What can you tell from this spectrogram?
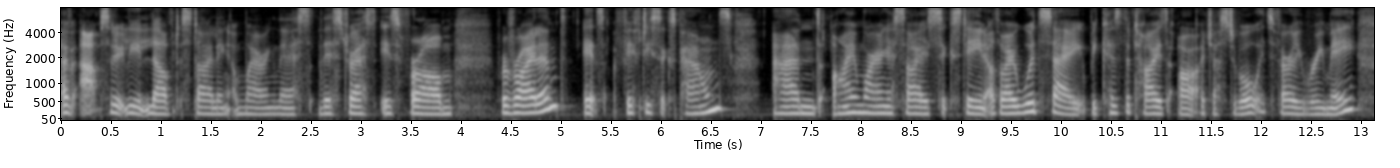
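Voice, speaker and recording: Speaking with a British accent at a moderate pace, a woman uses a medium pitch and ordinary pitch variation on a very clean recording with a silent background. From UK. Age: 30s. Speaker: fashion content creator. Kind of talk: try-on haul vlog. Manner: chatty, enthusiastic.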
